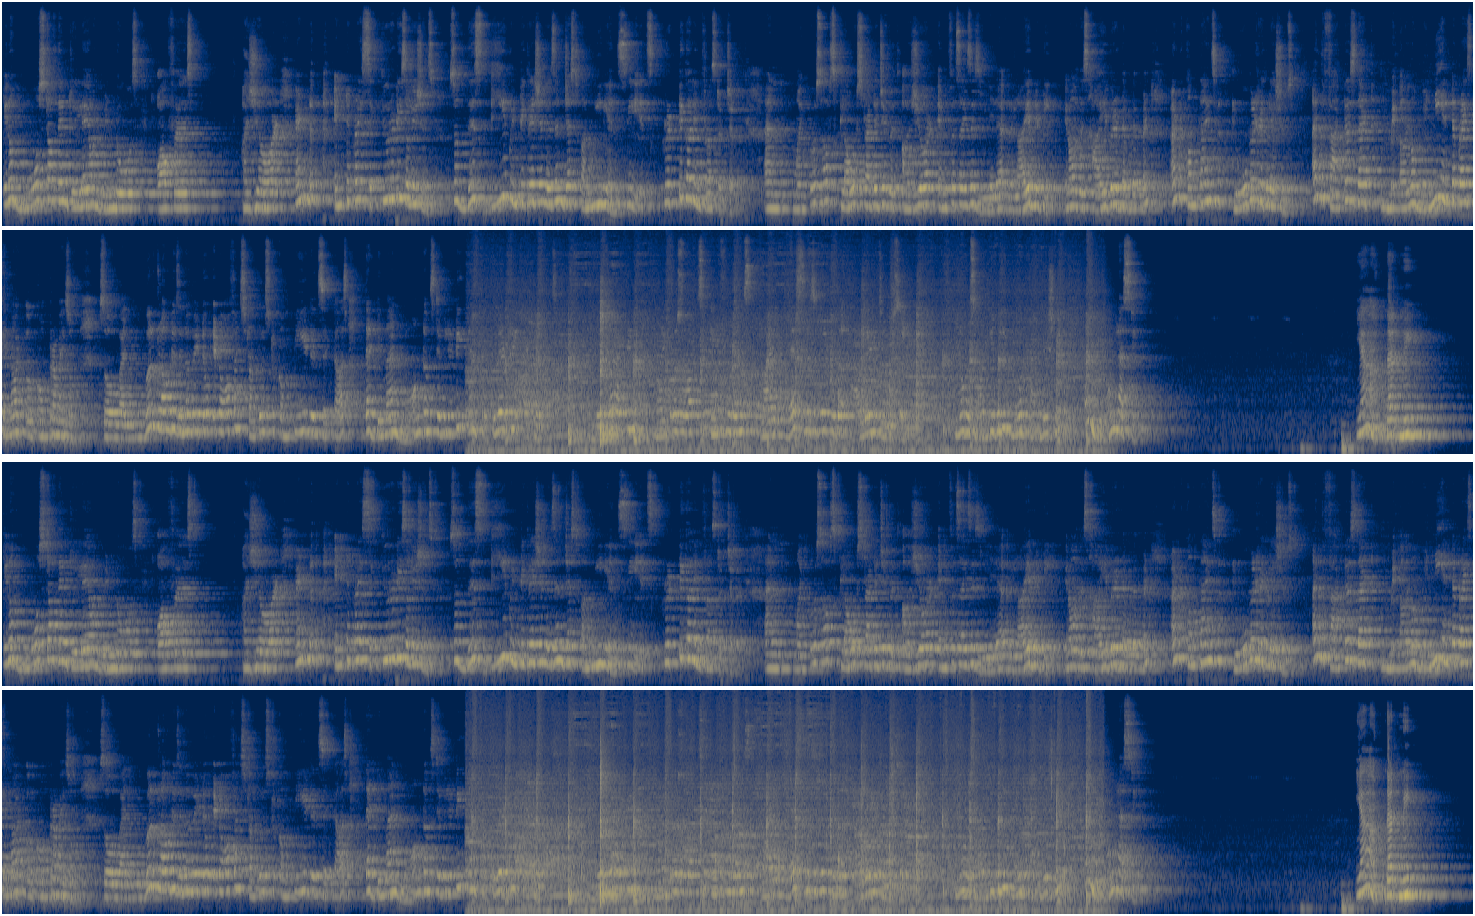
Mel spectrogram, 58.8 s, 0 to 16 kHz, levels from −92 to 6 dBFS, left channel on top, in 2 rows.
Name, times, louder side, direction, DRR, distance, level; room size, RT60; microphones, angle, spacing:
voice 1, 0.0-2.7 3.1-3.8 4.8-8.6 8.9-12.8 13.2-20.9 21.2-25.8 26.2-40.4 41.1-47.6 48.5-52.2, left 1 dB, 60° left, -4 dB, 1.4 m, -31 dB
sound 1, 38.7-51.5, right 2 dB, 70° right, 1.4 m, -35 dB
voice 2, 56.5-57.5, right 2 dB, 85° right, 0 dB, 1.7 m, -25 dB
20.0 x 9.1 x 5.1 m, 2.2 s
head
